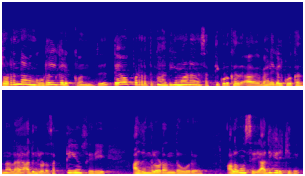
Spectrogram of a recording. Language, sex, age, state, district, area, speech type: Tamil, male, 18-30, Tamil Nadu, Salem, rural, spontaneous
